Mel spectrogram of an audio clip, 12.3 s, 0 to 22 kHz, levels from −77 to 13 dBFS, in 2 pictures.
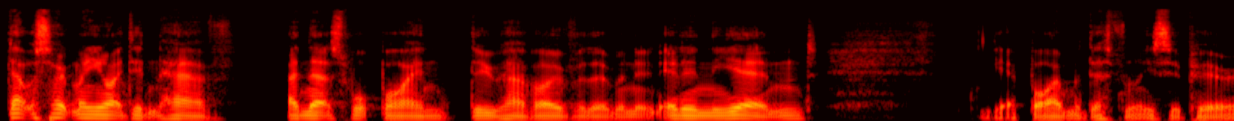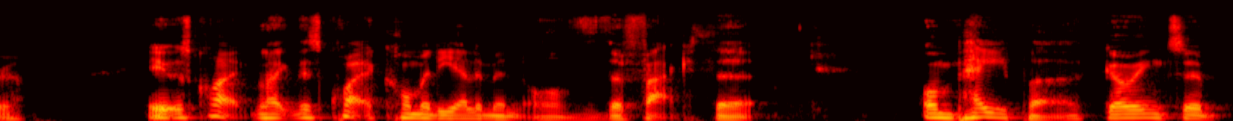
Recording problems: none

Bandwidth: 15.5 kHz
